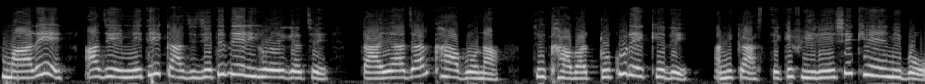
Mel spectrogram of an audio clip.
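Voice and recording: A cartoonish character voice at an extremely high pitch talks at a moderate pace.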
